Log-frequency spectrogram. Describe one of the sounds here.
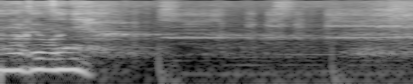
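Wasps buzz softly around a nest.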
